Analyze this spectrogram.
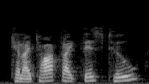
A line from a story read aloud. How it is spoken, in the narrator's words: Slopey asked eagerly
